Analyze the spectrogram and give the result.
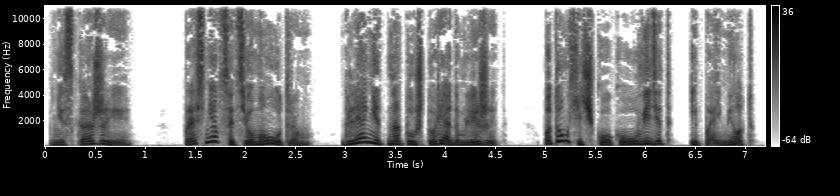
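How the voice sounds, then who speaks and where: A wisecracking male lawyer with a deadpan delivery, as read by a woman narrating an audiobook. The voice sits low for a woman but moves with lively pitch, in a dry, close recording. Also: moderate pace, no echo. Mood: teasing. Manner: teasing and deadpan. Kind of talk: audiobook character voice.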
